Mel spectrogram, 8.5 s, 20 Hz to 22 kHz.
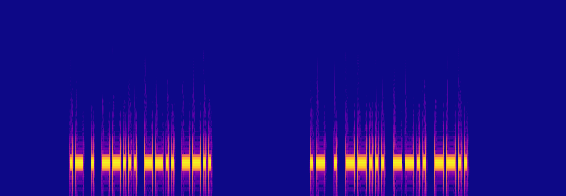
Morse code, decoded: AE7ZZ AE7ZZ

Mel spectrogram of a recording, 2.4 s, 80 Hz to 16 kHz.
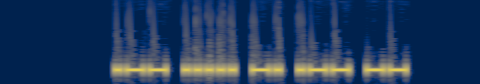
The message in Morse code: W5NWM

